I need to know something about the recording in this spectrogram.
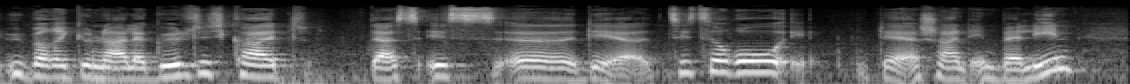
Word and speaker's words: Cicero: Das ist der Cicero, der erscheint in Berlin. Viele sagen Cicero, also englisch ausgesprochen.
